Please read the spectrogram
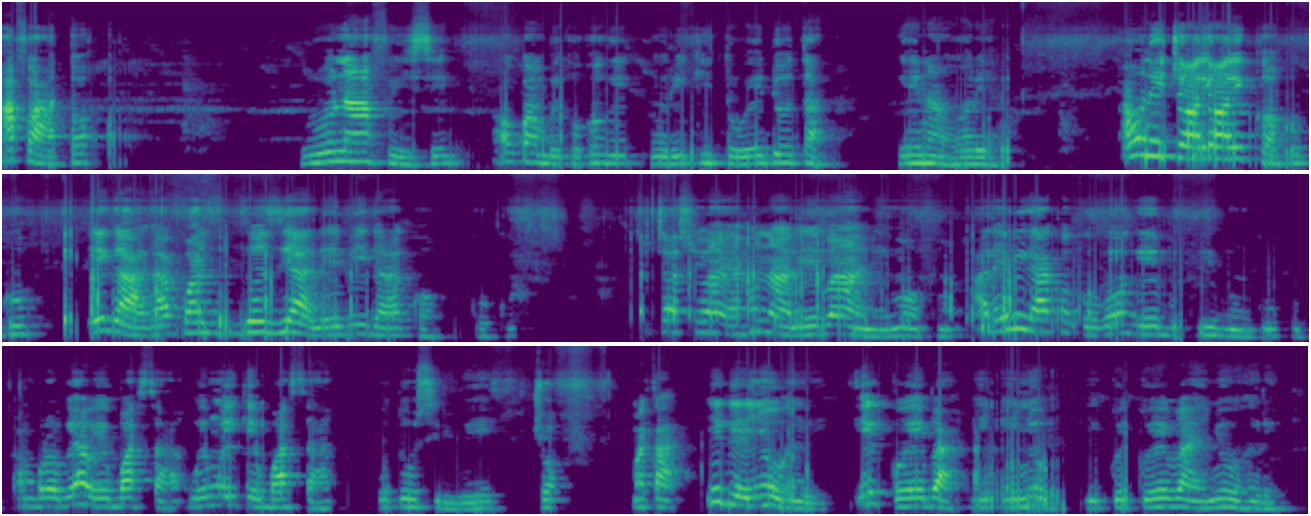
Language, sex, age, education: Igbo, female, 30-45, tertiary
